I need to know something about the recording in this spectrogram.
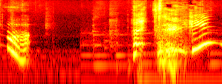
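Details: Girl sneezing: a sharp, explosive sneeze burst between voiced sounds, with music in the background; an ordinary sneeze.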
